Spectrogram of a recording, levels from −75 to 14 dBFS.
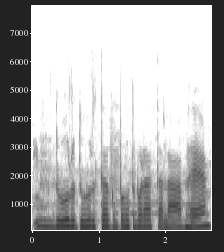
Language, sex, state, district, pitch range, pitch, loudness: Chhattisgarhi, female, Chhattisgarh, Sarguja, 200-215 Hz, 210 Hz, -12 LUFS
